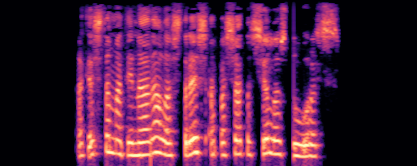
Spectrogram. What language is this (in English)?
Catalan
